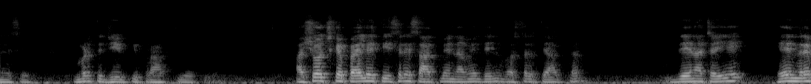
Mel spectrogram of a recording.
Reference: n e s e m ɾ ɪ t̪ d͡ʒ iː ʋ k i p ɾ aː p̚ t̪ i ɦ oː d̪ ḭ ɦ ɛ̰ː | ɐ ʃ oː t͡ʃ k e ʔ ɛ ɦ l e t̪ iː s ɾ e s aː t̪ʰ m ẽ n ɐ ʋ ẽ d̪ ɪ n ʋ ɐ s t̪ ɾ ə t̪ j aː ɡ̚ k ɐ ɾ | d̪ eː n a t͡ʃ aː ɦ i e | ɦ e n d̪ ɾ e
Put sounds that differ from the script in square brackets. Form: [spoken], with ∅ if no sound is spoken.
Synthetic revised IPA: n e s e m ɾ ɪ t̪ d͡ʒ iː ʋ k i p ɾ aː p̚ t̪ i ɦ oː [t̪] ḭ ɦ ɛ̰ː | ɐ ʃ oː t͡ʃ k e [p] ɛ ɦ l e t̪ iː s ɾ e s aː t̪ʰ m ẽ n ɐ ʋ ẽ d̪ ɪ n ʋ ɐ s t̪ ɾ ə t̪ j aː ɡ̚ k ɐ ɾ | d̪ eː n a t͡ʃ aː ɦ i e | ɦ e n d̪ ɾ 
